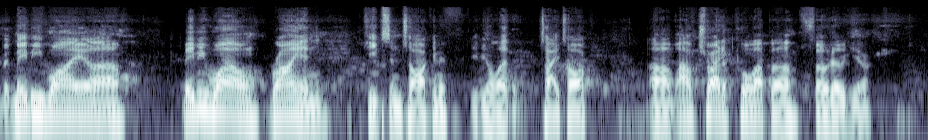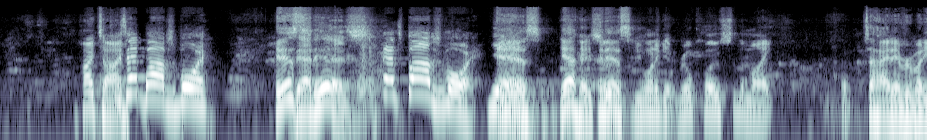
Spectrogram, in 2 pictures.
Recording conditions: busy venue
